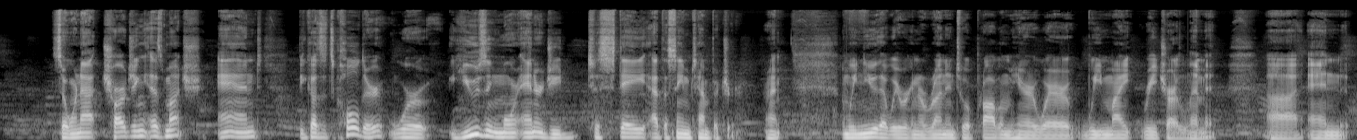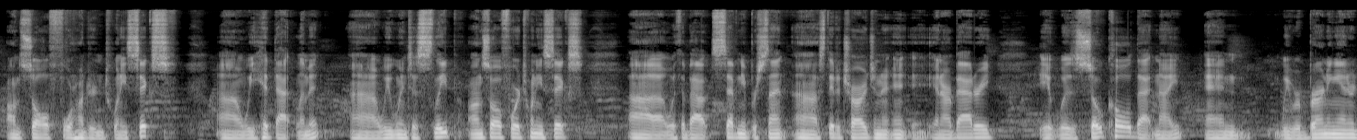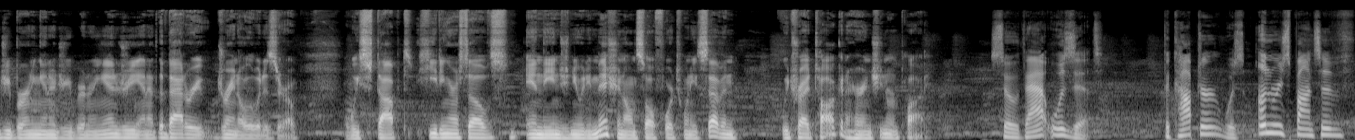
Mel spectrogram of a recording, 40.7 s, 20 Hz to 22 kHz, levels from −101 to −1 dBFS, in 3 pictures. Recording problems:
background chatter; faint; throughout; 4 voices, 25 dB below the speech

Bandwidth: 16 kHz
